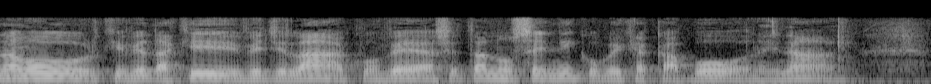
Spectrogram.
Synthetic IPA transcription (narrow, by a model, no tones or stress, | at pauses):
namoɾkɪvẽd̪akivẽd͡ʒilakõvɛɾsɐt̪anɐ̃w̃sejnẽj̃kõmbekɪaka̰bonẽj̃na̰d̪ɐ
